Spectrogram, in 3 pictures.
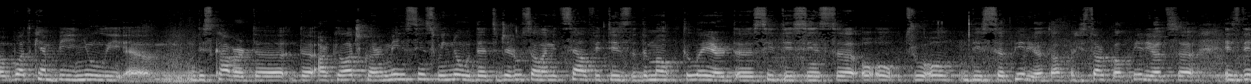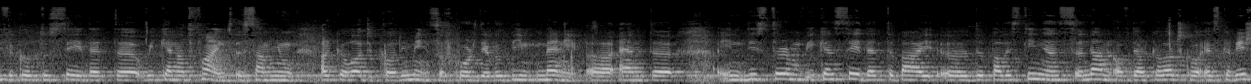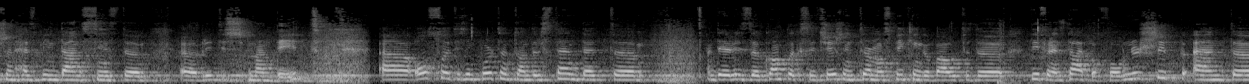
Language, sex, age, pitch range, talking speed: Turkish, female, 20-39, 200-225 Hz, 170 wpm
